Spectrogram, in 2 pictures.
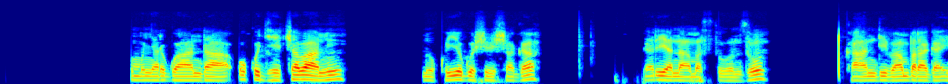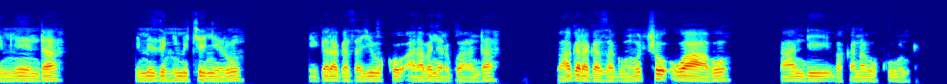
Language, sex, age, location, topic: Kinyarwanda, male, 25-35, Musanze, government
